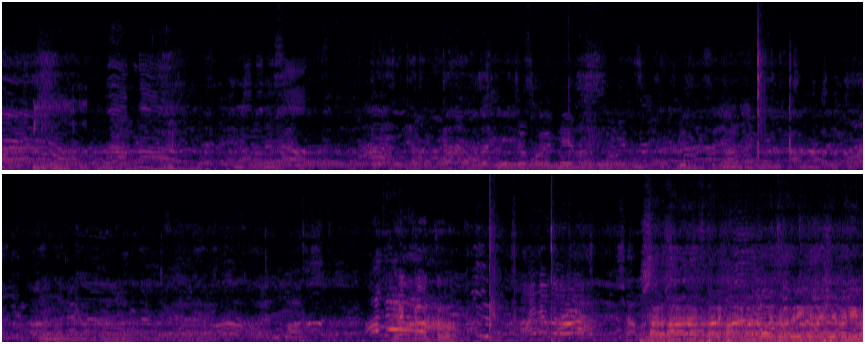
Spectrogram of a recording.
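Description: A large outdoor crowd chatters and calls out throughout.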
